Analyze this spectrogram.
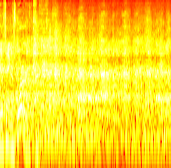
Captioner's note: audience laughing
